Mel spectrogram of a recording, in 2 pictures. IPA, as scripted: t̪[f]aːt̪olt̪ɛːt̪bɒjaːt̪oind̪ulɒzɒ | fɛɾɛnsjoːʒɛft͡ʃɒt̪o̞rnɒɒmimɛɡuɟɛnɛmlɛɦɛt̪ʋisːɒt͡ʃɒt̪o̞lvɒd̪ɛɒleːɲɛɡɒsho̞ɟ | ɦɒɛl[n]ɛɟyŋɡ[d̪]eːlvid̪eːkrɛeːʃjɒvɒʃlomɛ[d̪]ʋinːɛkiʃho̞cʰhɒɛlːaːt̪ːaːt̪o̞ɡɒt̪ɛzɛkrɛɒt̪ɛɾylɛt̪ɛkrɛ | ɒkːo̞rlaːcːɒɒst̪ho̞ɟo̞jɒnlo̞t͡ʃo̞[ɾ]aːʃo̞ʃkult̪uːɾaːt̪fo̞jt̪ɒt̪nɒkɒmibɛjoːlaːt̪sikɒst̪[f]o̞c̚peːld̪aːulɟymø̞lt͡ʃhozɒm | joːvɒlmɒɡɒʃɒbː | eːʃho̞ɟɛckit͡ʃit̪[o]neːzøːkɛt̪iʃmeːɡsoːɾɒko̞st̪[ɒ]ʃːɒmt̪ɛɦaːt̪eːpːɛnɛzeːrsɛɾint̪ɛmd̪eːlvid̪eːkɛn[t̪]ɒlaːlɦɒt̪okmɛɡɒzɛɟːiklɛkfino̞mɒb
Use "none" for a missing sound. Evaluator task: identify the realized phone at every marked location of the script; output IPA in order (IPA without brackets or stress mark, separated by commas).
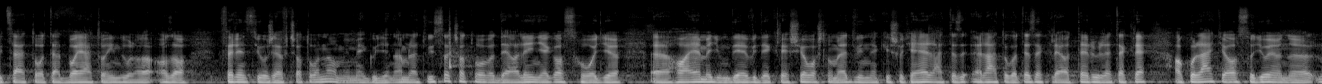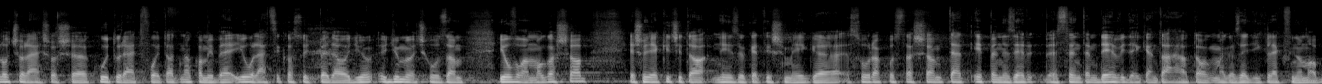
s, m, d̪, d̪, l, h, ɒ, ɒ, t̪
